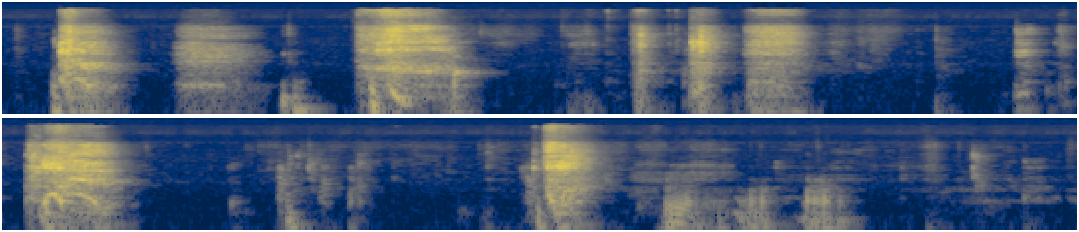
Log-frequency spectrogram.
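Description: A run of forceful sneezes, about four loud ones, with sniffs and short breaths between them: repeated sneezing during a flu-like illness.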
